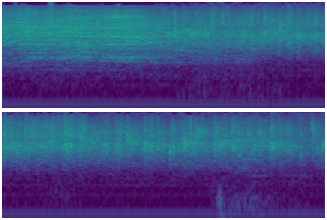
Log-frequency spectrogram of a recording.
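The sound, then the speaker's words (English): A church audience claps steadily to the Lord, a dense, continuous wash of many hands that is loudest at the start and stays sustained throughout, with faint voices mixed into the crowd noise. “Come on, clap your hands unto the Lord and shout, "It's not over."”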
